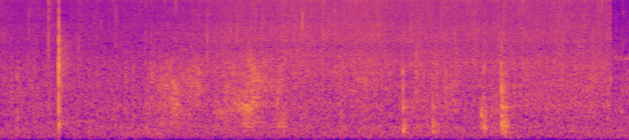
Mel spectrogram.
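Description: A wooden spoon scrapes against a metal pan.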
